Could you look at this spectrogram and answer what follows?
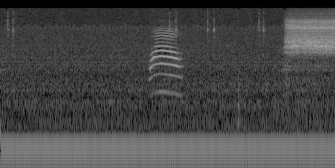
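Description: A cat meows in a Minecraft game, one short rising-and-falling call near the middle over a steady low hum, followed by a brief burst of bright hissing noise at the end.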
